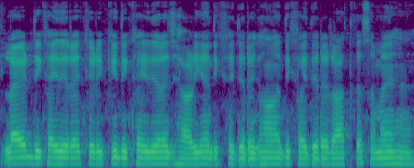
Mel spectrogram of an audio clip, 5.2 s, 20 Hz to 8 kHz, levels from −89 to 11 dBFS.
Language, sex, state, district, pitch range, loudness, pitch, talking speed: Hindi, male, Maharashtra, Aurangabad, 100-105 Hz, -22 LUFS, 105 Hz, 220 wpm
